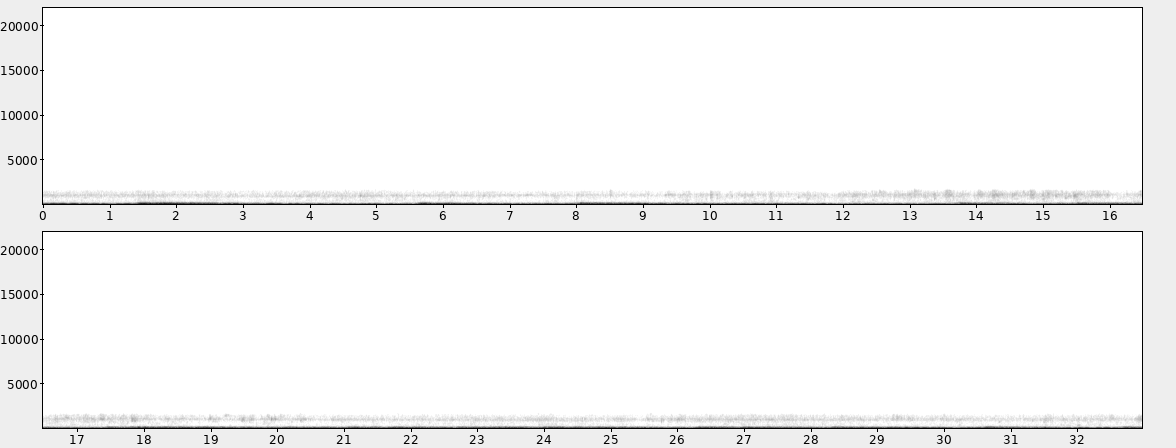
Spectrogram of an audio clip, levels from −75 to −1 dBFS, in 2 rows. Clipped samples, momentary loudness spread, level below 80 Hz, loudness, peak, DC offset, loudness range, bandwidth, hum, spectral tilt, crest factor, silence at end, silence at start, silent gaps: under 0.1%; 18 LU; -26 dBFS; -33 LUFS; -4 dBFS; under 0.1%; 12 LU; 1.6 kHz; none; -11 dB/octave; 20 dB; 0 s; 0 s; none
